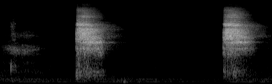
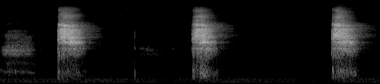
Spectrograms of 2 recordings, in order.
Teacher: you are going to have your tongue up right behind your front teeth, kind of like you're going to start to produce the t sound. And then you're going to round your lips and release the air with a quick burst. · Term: ch sound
